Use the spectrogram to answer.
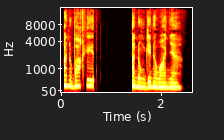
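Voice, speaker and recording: A woman's voice: sits low, moderate pace, warm tone, no room sound, studio quality, natural voice. Woman voicing a concerned, questioning young wife. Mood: worried. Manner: questioning, anxious. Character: concerned, affectionate working wife on the phone. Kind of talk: dramatic audiobook character dialogue.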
